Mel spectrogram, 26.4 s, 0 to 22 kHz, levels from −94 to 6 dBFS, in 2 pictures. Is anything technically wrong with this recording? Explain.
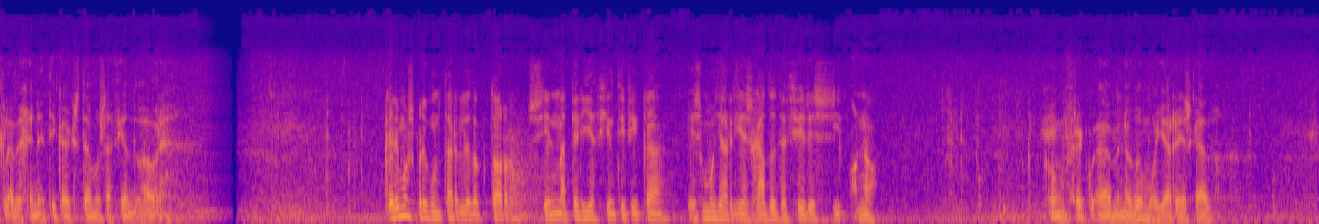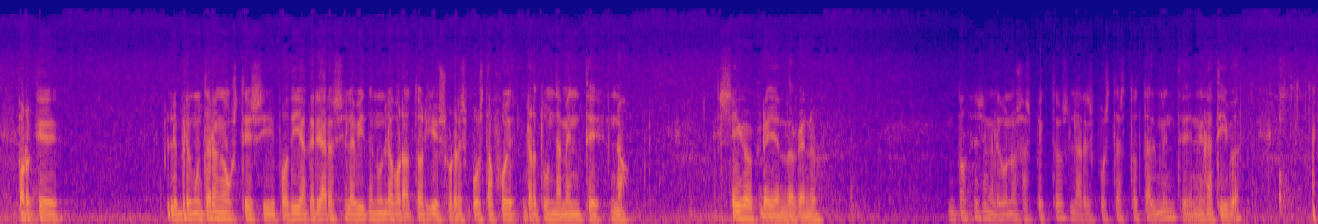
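Yes. There are two faults: AAC frame loss with concealment, heard three times, and zipper noise near the end.

AAC frame loss with concealment occurs at 2.06–2.51 s, 8.20–8.36 s and 25.14–25.19 s. Frames of the coded stream did not arrive, so the decoder filled the gaps by reusing the last good spectrum. The first dropout spans about 0.3 s, which fits roughly seven lost frames. The others fit about three frames and one frame. Each sounds like a brief smeared, noisy, phasey patch.

Zipper noise runs from 24.47 to 25.64 s while the level moves by about 10 dB. This change is applied in discrete jumps at around twenty steps per second with no interpolation between them. Every jump leaves a small discontinuity in the waveform, and together they form a rapid ticking, zipping texture over the sound for as long as the change lasts.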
